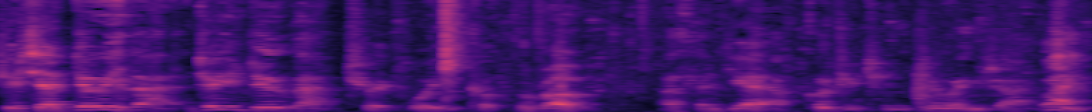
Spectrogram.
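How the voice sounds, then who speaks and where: A man's moderately paced speech with very wide pitch swings, set against noticeable background noise. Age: 80s+. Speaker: magician. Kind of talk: casual chat.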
